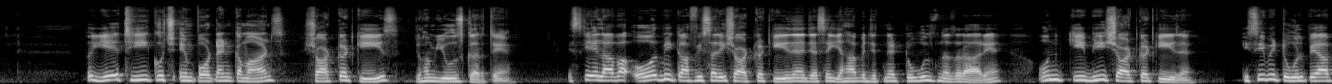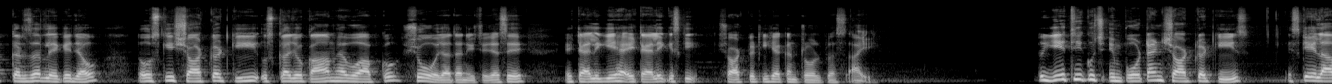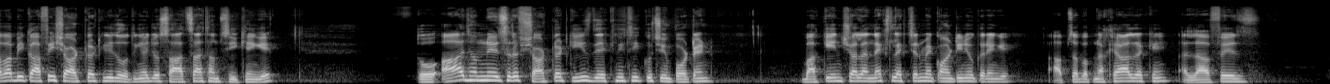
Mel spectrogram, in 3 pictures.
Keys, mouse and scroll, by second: 1.2-3.0 scroll up 1, 12.2 F1, 16.0 click.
